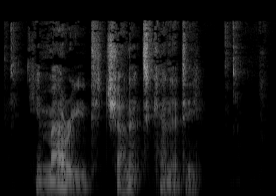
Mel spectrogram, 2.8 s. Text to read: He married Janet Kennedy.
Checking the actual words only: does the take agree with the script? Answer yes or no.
yes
